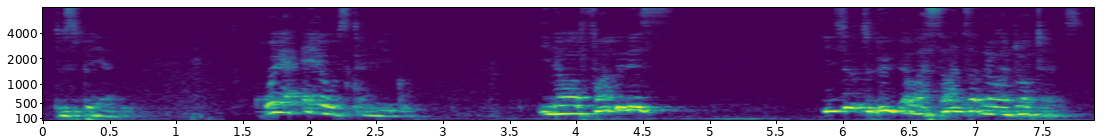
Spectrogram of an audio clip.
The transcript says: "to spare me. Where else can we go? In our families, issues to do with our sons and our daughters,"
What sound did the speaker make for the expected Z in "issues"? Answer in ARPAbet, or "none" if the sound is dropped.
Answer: none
